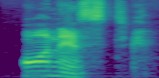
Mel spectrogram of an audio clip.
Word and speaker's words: honest: Similarly, in this case, there are some words in rule number nine, there are some words in which the sound of H is silent. Like in the word honest, hour, honor, heir.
